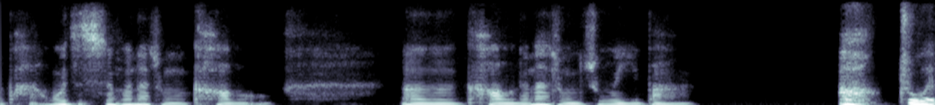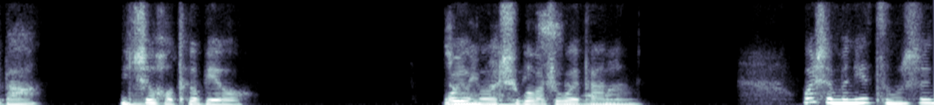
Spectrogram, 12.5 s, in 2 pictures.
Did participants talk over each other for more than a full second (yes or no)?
yes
